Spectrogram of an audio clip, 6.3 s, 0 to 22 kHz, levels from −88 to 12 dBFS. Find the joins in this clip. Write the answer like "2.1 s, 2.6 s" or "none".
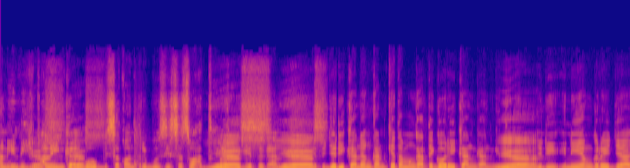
3.2 s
